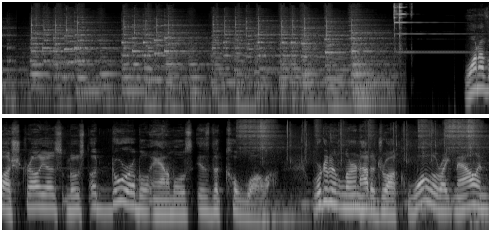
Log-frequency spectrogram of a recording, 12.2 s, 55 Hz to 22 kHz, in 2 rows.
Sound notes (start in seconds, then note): 4.9 dinging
